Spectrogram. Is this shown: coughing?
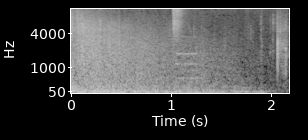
no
